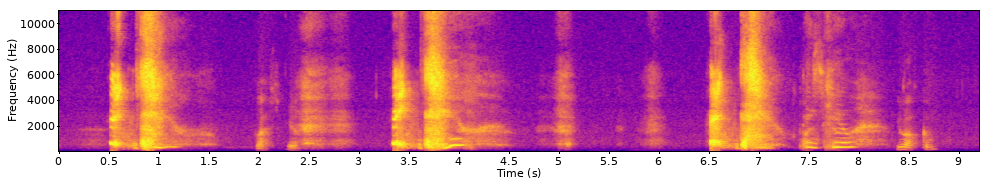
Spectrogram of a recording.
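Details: Repeated explosive sneezes in quick succession, about three main sneezes with smaller sniffs and gasps between, from a woman and a man, a sneezing fit brought on by chhinkni sneezing powder.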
